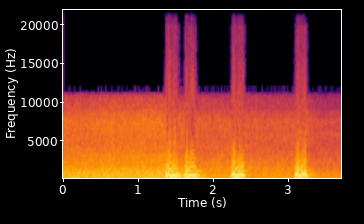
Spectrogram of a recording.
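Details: A dog gives four short, loud barks, the first two close together, then two more spaced about a second apart, above a low constant background hiss.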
